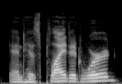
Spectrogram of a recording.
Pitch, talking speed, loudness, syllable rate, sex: 140 Hz, 195 wpm, -15 LUFS, 5.1 syllables/s, male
